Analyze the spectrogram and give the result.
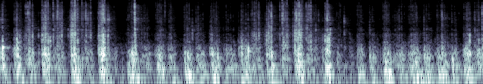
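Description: A clear, ridged plastic water bottle, partly full and held sideways, is tapped and scratched with fingertips and nails. The result is a fast, uneven run of short, dry taps with scratchy high rasps between them and almost no ring.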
